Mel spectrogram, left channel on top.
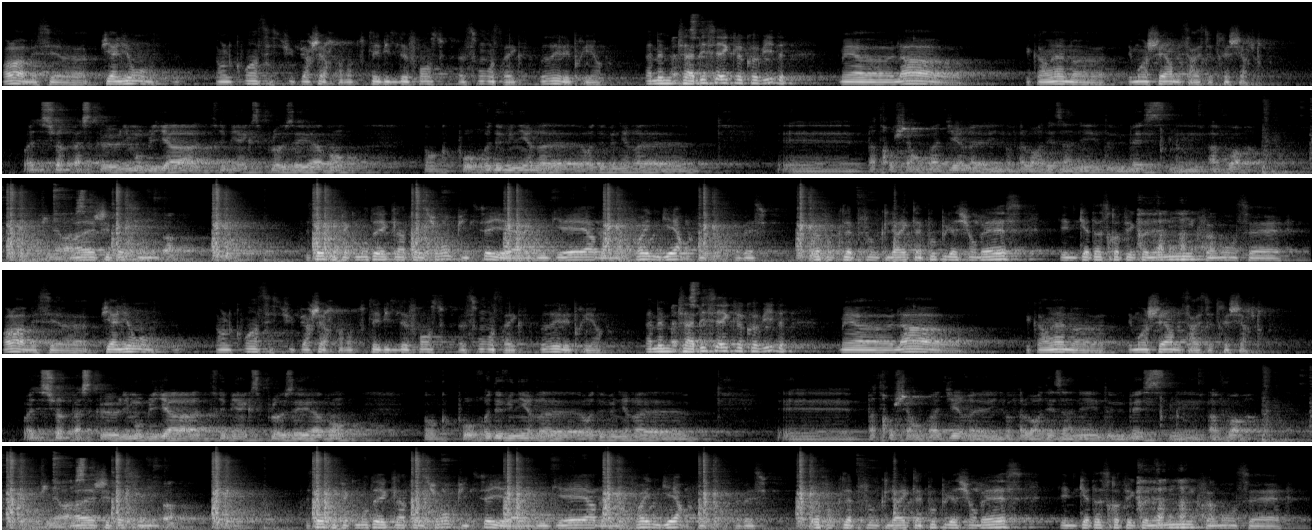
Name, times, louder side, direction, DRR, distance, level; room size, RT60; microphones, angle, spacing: voice 1, 0.0-1.8 2.1-6.0 6.4-7.9 8.4-9.6 10.3-12.5 26.9-27.8 29.2-33.8 34.3-39.0, equal, ahead, 3 dB, 0.4 m, -22 dB
voice 2, 13.3-17.0 17.3-20.0 20.3-20.4 20.8-25.6 26.3-27.2 27.5-28.0 37.5-38.4, right 1 dB, 50° right, -3 dB, 2.3 m, -28 dB
sound 1, 24.7-25.3 25.7-25.9 26.2-26.9 27.2-27.9 28.3-30.8 31.2-31.8 32.2-32.7 33.1-33.7 34.0-34.6 35.1-35.2, right 1 dB, 25° right, 2.6 m, -23 dB
20.5 x 19.0 x 2.5 m, 2.2 s
head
